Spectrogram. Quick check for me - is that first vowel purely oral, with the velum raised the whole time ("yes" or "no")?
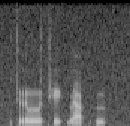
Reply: yes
